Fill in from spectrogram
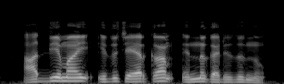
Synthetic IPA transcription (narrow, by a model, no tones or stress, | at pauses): aːd̪jɐmaːjiʔiðut͡ɕe̞ːrkaːme̞nːukɐɾuðunːṵ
